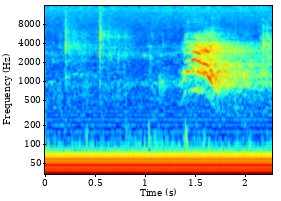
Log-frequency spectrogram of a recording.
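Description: A badminton shoe squeaking on the court mat during a rally: one short, high squeak that falls in pitch about one and a half seconds in, with a couple of faint clicks before it.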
